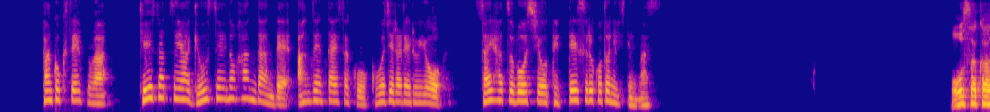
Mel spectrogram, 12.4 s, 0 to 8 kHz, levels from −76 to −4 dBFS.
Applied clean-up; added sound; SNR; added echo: neural mask model DeepFilterNet 3.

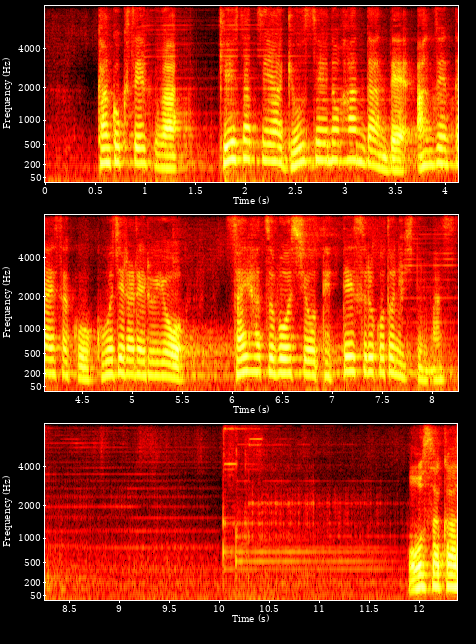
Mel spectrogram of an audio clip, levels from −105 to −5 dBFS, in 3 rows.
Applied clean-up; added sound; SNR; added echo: neural separator model SepFormer DNS4.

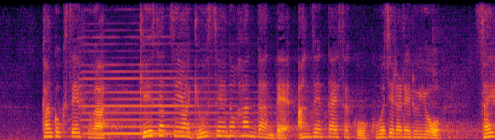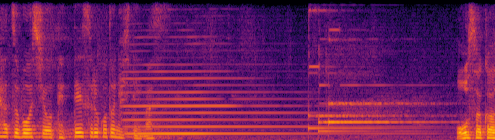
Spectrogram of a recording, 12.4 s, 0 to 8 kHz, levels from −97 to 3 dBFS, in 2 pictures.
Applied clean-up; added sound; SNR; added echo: none; Bowed string instrument; 10 dB; reverberation time 2.0 s.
